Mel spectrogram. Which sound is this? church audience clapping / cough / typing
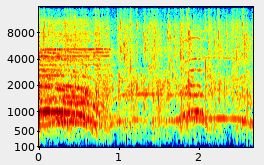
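church audience clapping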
